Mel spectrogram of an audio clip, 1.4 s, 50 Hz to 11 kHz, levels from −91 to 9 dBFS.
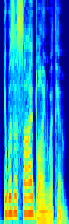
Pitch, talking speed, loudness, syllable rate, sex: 180 Hz, 260 wpm, -16 LUFS, 7.4 syllables/s, female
